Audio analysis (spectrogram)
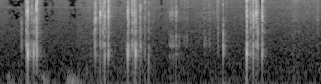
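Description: A hard plastic water bottle is tapped slowly with no talking, giving sharp, dry clicks and taps that stop almost instantly. The taps come in small clusters over a low, steady background rumble.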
